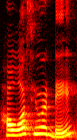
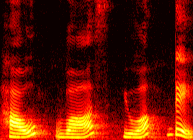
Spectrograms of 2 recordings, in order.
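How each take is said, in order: First: Said in the usual way. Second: Slow, spaced-out words. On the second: Shown as a demonstration. Teacher showing learners how to greet children after school, word by word. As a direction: leave a gap after each word. Teacher models question slowly, then joined.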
